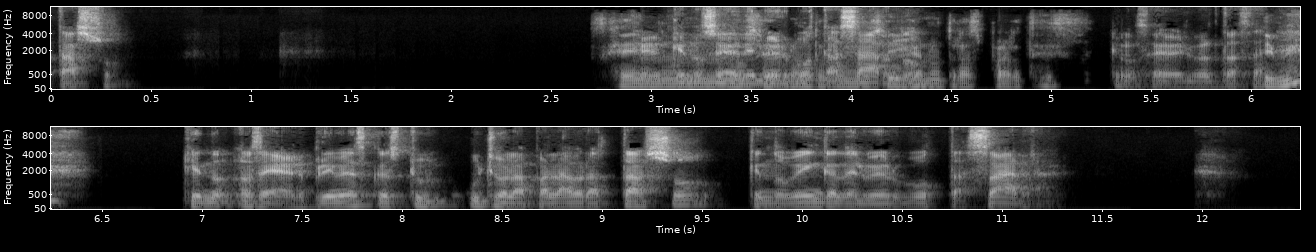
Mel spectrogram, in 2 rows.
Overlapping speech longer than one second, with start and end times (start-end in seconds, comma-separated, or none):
2.9-4.5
